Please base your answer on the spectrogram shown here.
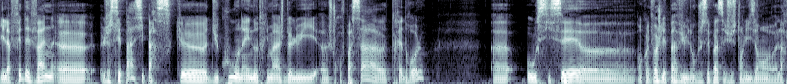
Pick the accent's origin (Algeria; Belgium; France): Belgium; c'est l'équivalent un peu de live comedy chez nous en Belgique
